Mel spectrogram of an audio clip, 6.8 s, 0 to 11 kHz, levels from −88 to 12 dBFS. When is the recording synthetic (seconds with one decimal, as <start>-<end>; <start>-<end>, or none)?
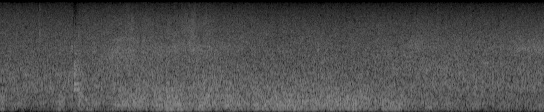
0.0-0.9; 3.1-4.6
